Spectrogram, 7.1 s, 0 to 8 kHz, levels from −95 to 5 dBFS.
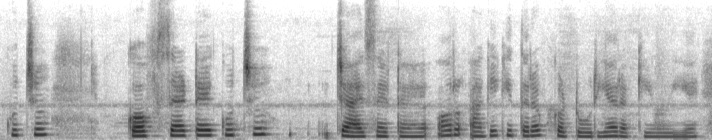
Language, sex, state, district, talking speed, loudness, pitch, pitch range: Hindi, female, Uttar Pradesh, Lalitpur, 135 wpm, -20 LUFS, 265 Hz, 235-300 Hz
